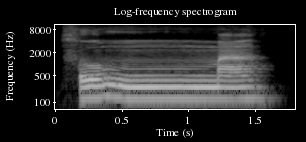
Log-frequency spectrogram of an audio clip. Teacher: mim tasdid dibaca ghunah atau mendengung ditahan biar tampak mendengungnya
